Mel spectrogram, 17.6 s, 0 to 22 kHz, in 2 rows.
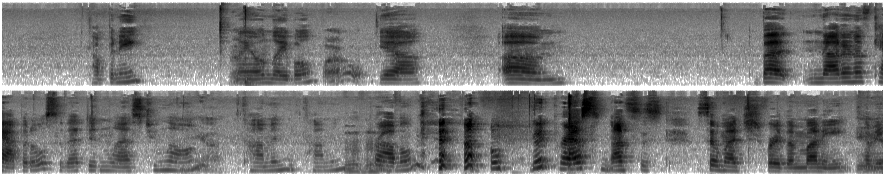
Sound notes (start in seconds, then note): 12.2 laughs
